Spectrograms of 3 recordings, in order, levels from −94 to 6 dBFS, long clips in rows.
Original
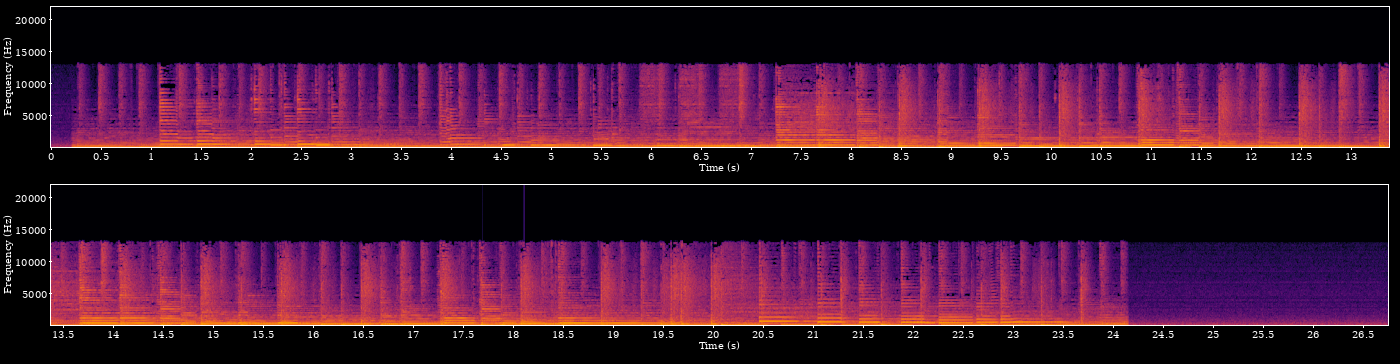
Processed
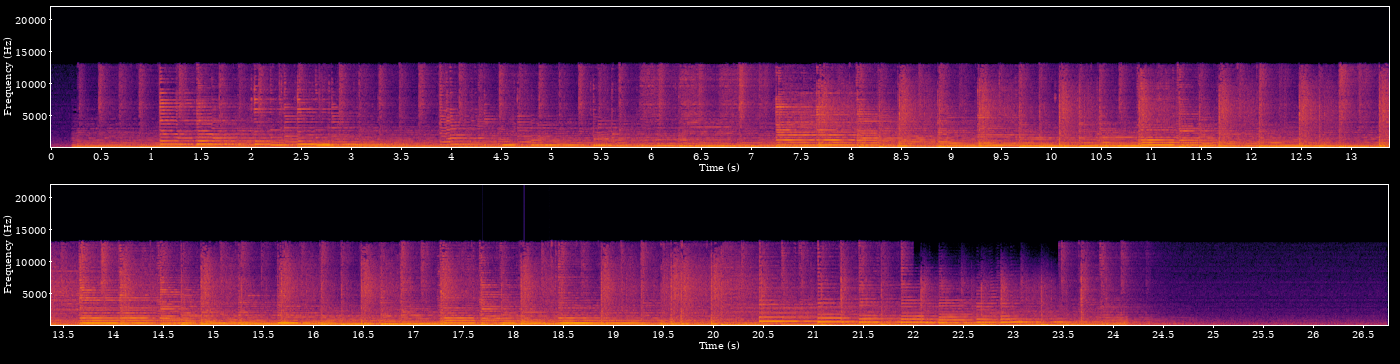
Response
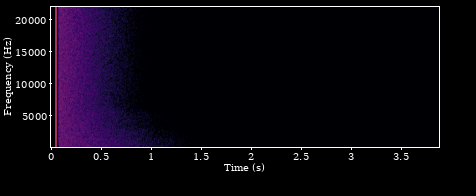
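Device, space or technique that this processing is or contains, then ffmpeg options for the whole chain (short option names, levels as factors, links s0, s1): cave: -filter_complex "[0:a]aecho=1:1:249:0.224[s0];[1:a]atrim=start_sample=2205[s1];[s0][s1]afir=irnorm=-1:irlink=0,asettb=1/sr,asplit=3[s2][s3][s4];[s2]atrim=end=22.004[s5];[s3]atrim=start=22:end=23.46,asetpts=PTS-STARTPTS,afade=t=in:d=0.004:c=qsin,afade=t=out:st=1.456:d=0.004:c=qsin,lowpass=f=7100:w=0.5412,lowpass=f=7100:w=1.3066[s6];[s4]atrim=start=23.456[s7];[s5][s6]acrossfade=d=0.004:c1=hsin:c2=qsin[s8];[s8][s7]acrossfade=d=0.004:c1=qsin:c2=hsin"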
